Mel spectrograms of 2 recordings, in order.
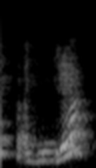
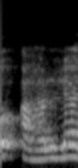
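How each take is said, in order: First: अहिल्या as "a-hil-yaa"; wrong form with i. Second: अहल्या as "a-hal-yaa"; correct form without i. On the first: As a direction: say अहिल्या with short i after h. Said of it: "नहीं जानेंगे". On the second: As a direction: say अहल्या with short a after h. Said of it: "अहल्या जानेंगे आज से". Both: Shown as a demonstration.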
